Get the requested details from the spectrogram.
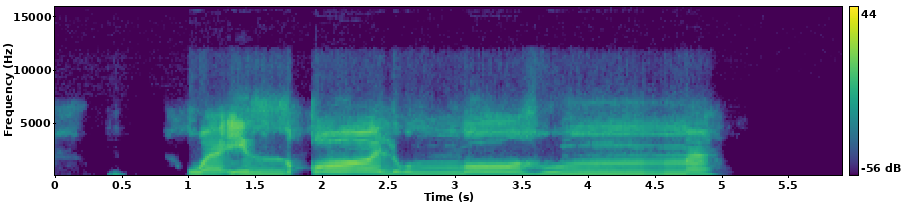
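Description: A man chants in a drawn-out, melodic voice over an online call.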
